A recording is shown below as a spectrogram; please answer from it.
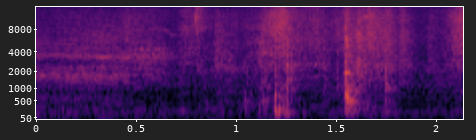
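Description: Quiet room with faint handling noise from the kit in his hands: two small clicks, about a second and a second and a half in.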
